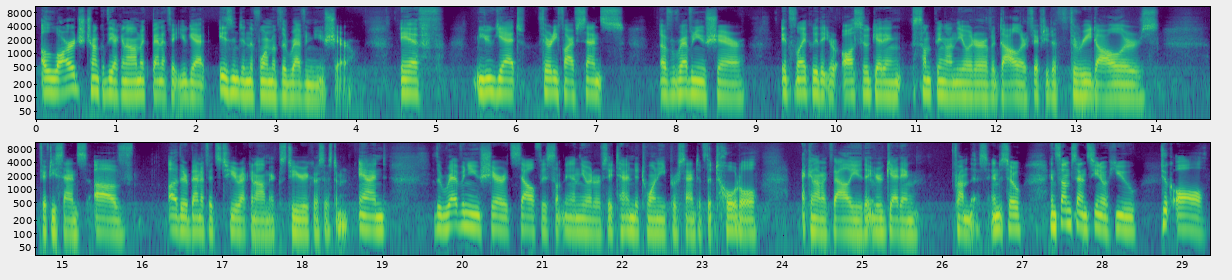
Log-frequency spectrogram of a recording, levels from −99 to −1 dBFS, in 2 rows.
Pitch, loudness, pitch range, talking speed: 115 Hz, -19 LUFS, 105-125 Hz, 175 wpm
